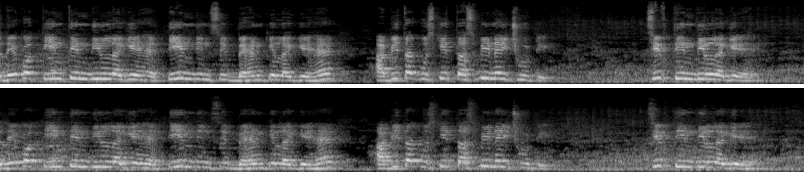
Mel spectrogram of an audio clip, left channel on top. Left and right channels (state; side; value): normal; both; correlation 0.27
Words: دیکھو 3 دن لگے ہیں، 3 دن صرف بہن کے لگے ہیں، ابھی تک اس کی تسبیح نہیں چھوٹی، صرف 3 دن لگے ہیں،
